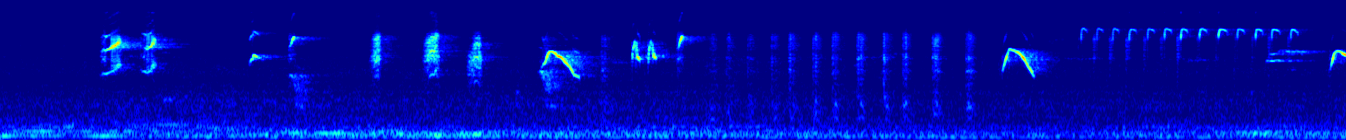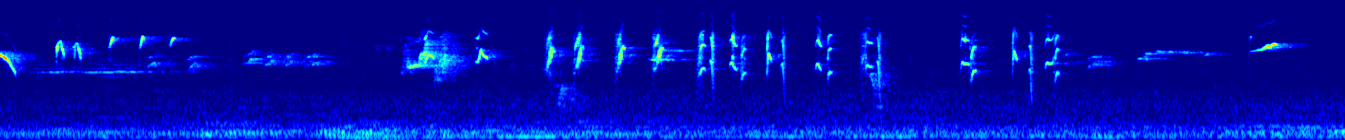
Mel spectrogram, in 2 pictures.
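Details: Sunbird kept for tutoring other songbirds, singing a long, dense song: sharp high chirps, thin downslurred whistles and a fast buzzy trill mid-phrase, with brief pauses between bursts.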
